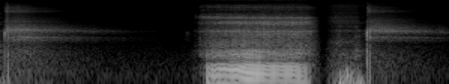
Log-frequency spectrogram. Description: ASMR - Great snoring sounds to rest and relax to.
